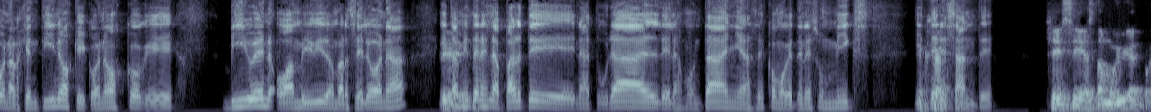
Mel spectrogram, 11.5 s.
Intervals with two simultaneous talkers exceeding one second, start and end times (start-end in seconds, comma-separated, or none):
none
